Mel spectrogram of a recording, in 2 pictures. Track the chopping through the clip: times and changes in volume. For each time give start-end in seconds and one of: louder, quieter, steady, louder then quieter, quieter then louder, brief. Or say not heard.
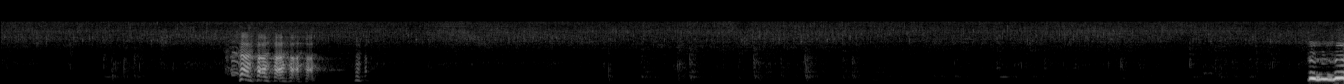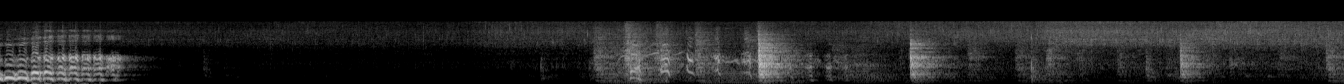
19.4-26.8 quieter then louder.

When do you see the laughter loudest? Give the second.
14 s.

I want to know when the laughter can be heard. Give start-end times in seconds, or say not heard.
2.3-3.1, 13.1-14.7, 19.6-21.8.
